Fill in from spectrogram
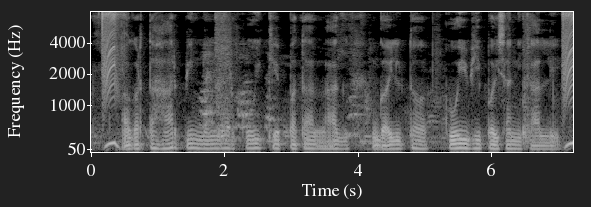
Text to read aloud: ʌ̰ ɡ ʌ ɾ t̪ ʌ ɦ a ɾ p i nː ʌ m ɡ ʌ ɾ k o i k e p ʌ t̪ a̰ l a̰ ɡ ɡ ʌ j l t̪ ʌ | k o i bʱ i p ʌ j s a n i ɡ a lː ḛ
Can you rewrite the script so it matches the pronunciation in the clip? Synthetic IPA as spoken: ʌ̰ ɡ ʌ ɾ t̪ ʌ ɦ a ɾ p i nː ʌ m b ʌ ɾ k o i k e p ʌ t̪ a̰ l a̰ ɡ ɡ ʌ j l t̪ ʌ | k o i bʱ i p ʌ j s a n i k a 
